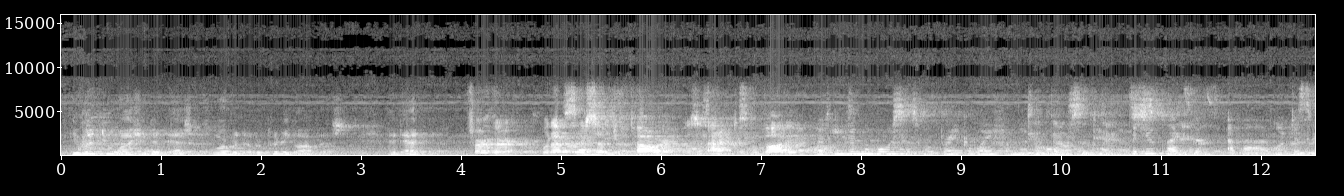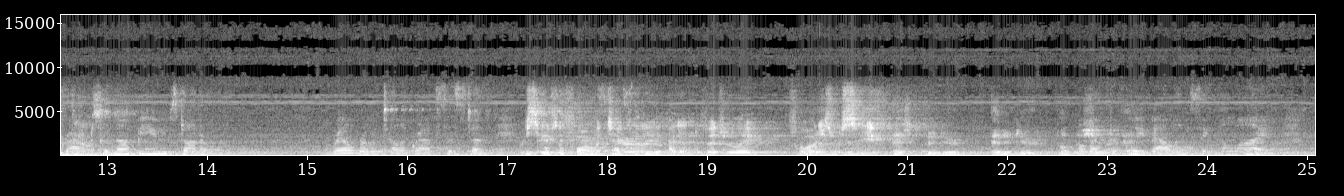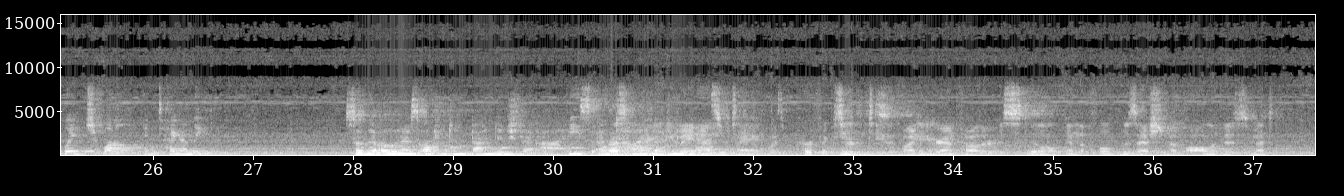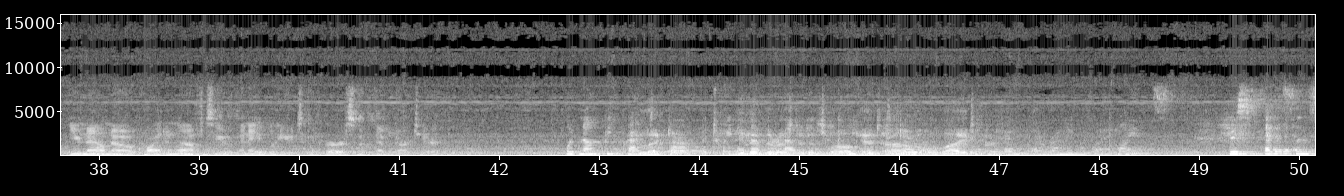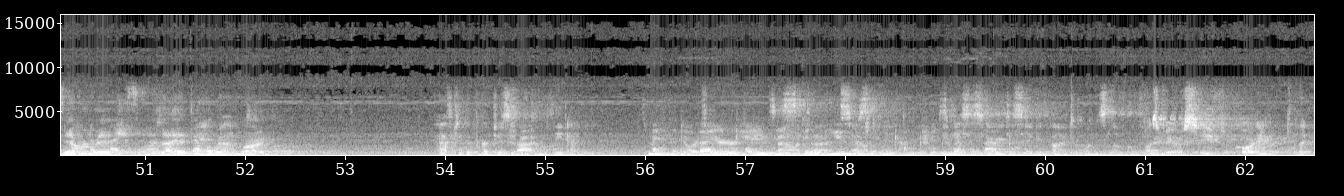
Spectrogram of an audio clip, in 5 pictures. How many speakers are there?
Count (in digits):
6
